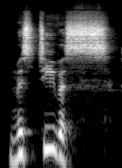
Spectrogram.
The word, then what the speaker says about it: mischievous: It is not mischievous, it is mischievous.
